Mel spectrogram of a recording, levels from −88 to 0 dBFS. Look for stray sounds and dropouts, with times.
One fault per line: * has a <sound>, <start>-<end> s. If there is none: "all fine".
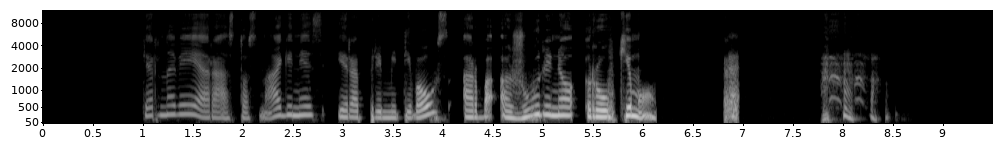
* has a laugh, 6.8-7.0 s
* has a laugh, 7.8-8.4 s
